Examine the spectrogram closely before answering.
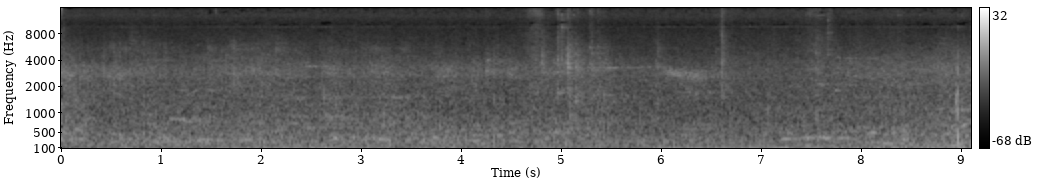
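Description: Suitcases thump and scrape as they are loaded into a van.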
